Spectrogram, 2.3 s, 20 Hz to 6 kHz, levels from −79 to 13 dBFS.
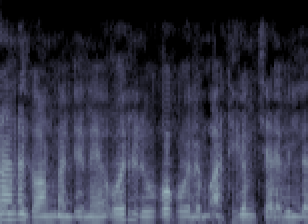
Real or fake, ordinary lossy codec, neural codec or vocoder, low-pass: fake; none; vocoder, 22.05 kHz, 80 mel bands, WaveNeXt; 5.4 kHz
